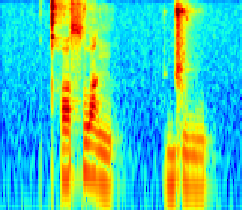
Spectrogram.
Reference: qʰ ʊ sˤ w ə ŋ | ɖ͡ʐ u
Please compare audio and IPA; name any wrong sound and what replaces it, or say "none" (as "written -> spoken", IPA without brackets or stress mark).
ʊ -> u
